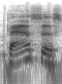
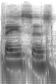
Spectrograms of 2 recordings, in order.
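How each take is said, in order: First: The first part sounds like the fish 'bass'. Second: The first part sounds like the word 'base'. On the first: Someone who plays a fish. The speaker calls it wrong. "not ba bassist. Would be if he was playing a fish" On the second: A player of the bass instrument. The speaker calls it right. "It's bassist"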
